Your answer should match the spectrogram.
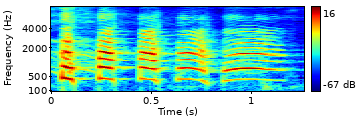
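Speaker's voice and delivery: high, giggly cackle; tickled high laughter at your own bit; real laugh. Real, not acted. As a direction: burst out laughing mid-story. Comedian laughs at own impression.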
